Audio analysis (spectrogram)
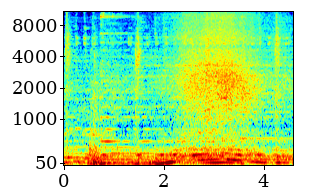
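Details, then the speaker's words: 2004 Jeep Grand Cherokee WJ 4.0 over 200,000 miles, after O2 sensor replacement for intermittent code P0138: uneven lumpy note that stumbles and hesitates on revving; owner suspects misfire, cause unknown, ran better before work. "i still feel to me it feels like there's a misfire it just don't feel as smooth of course this is over 200 000 miles i don't know it can have other problems and see it hesitates"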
